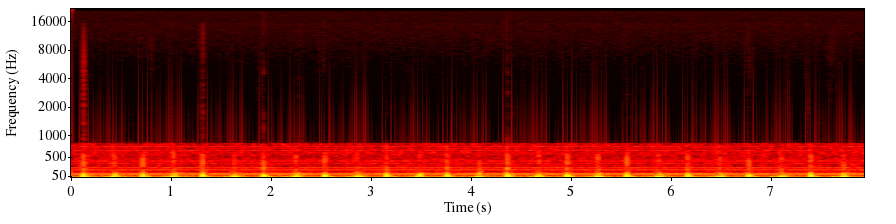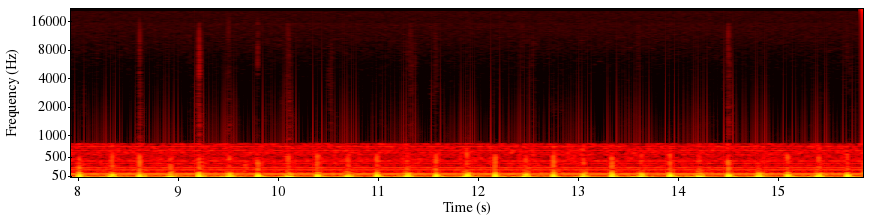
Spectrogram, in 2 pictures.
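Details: Steady low heartbeat thuds about 100 a minute under a constant low hum, self-recorded heart sounds after eating; sound quality enhanced.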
